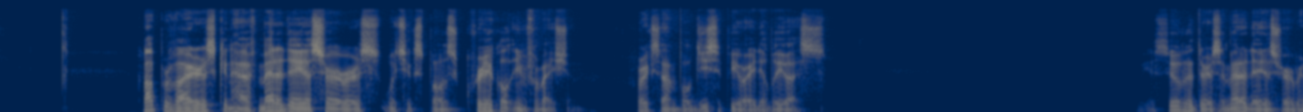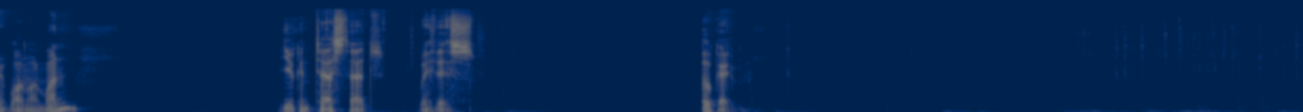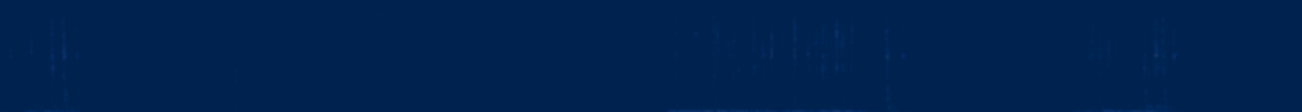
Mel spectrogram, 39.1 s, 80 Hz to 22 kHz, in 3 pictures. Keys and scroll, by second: 17.1 super+v, 18.0 Return, 20.7 ctrl+c, 23.3-26.7 typing, 28.6 Return, 32.4-34.9 typing, 37.0-38.0 typing.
